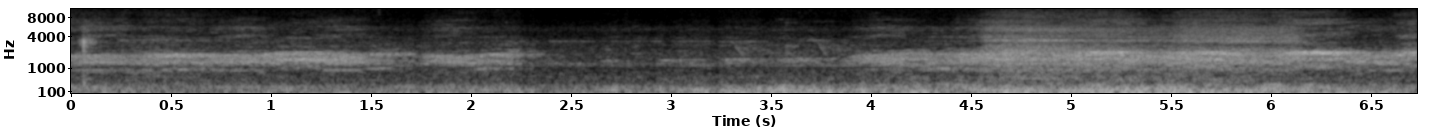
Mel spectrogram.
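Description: Birds calling with short, harsh, repeated calls: a run for about two seconds, a brief lull, then a louder run from about four seconds in.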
